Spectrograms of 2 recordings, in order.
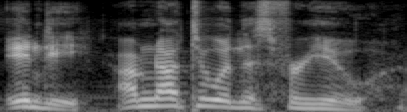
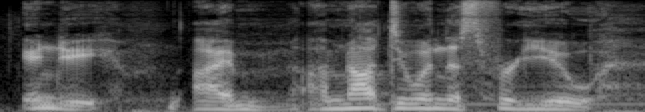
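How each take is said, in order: First: It is spoken in a woman's voice. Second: It is spoken in a man's voice. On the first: The speaker calls it right. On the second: The speaker calls it wrong.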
